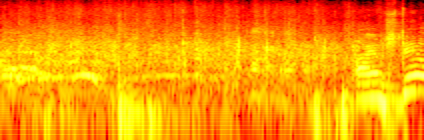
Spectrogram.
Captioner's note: crowd applauds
